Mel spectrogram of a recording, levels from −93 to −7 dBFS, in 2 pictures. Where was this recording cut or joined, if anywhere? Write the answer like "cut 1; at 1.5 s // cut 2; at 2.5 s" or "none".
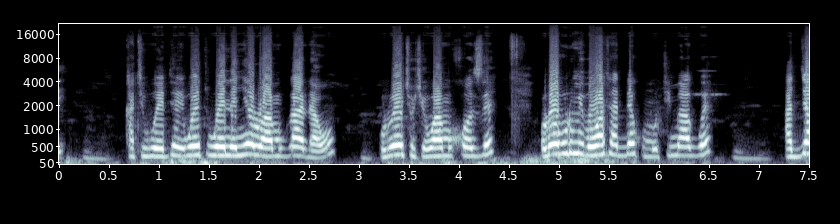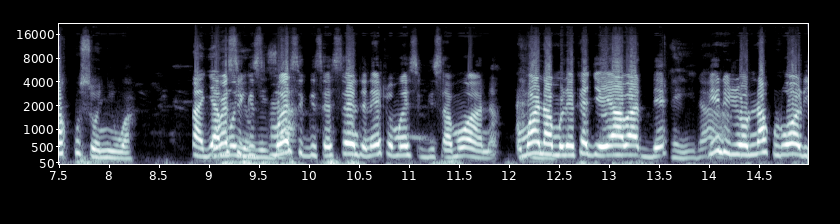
cut 1; at 8.9 s

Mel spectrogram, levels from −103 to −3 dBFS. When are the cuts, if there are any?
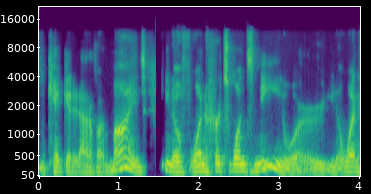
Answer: cut 1; at 1.4 s

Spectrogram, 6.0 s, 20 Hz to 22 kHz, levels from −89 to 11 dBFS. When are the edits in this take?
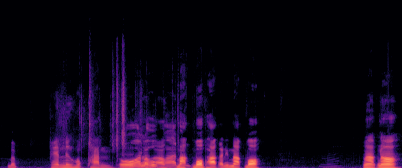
cut 1; at 2.5 s

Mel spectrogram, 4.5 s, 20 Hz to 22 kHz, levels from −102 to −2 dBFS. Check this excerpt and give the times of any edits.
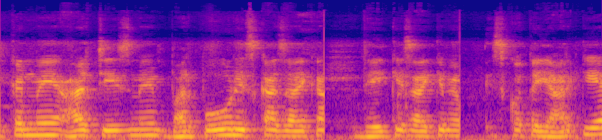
cut 1; at 2.4 s // cut 2; at 3.5 s

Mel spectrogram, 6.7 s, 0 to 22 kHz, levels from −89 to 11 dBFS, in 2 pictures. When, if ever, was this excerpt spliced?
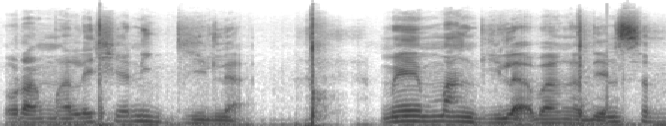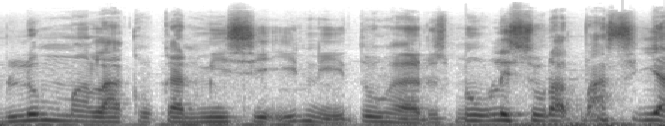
cut 1; at 3.0 s // cut 2; at 5.6 s

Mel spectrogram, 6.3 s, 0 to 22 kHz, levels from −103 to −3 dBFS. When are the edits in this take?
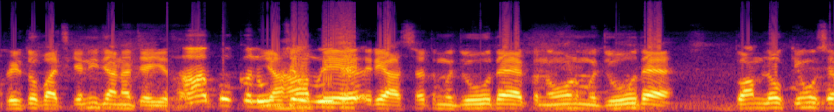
none

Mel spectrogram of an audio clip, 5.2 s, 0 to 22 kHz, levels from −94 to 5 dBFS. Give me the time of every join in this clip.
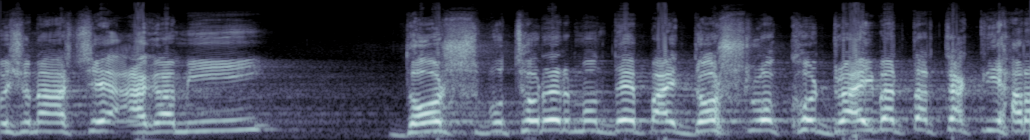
none

